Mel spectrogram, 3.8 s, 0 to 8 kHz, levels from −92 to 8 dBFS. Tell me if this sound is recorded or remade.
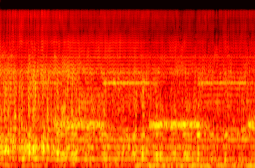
remade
